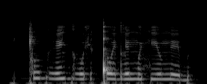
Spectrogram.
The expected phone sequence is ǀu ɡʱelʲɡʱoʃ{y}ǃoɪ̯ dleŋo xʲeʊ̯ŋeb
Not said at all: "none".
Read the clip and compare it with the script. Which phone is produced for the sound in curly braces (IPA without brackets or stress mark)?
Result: ɨ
